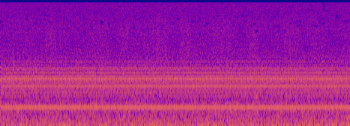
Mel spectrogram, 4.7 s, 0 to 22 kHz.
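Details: Dominion Electrohome TR50 console receiver, dead on AM and FM, on AM with volume up and tuning: steady low hum with fixed buzzy tone, no station received; cause unknown.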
